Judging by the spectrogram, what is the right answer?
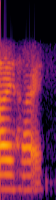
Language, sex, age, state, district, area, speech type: Assamese, female, 18-30, Assam, Nalbari, rural, conversation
